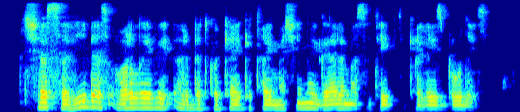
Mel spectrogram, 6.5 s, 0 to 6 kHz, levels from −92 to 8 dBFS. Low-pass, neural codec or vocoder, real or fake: 5.4 kHz; none; real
